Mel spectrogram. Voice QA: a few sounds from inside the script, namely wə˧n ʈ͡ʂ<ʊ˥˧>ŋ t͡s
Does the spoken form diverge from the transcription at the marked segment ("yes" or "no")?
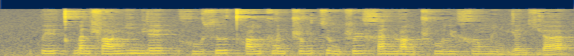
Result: yes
